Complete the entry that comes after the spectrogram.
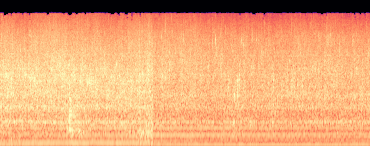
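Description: Chopped onion and freshly added tomato sizzling in hot oil in a coated kadhai, stirred with a silicone spatula. The steady frying hiss eases a little about three seconds in.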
